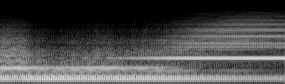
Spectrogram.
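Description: Music: a distorted electric guitar with effects holding a sustained chord, a higher note joining it about a second in.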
